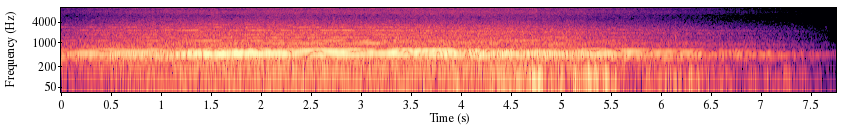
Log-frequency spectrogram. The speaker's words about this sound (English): And it's the juxtaposition of dreary, wet, ordinary Britain and the siren hovering over it all.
